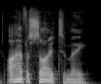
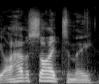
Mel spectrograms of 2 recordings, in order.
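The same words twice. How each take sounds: First: Said in the usual way. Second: "side" punched louder and higher; stress on side. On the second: Shown as a demonstration. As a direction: lean hard on "side", teasing.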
